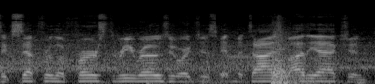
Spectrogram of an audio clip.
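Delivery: ordinary talk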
